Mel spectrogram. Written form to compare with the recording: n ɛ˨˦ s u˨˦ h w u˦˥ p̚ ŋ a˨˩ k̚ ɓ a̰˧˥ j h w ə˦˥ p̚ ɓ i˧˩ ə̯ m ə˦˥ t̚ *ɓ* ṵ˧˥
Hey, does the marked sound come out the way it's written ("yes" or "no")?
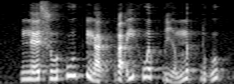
yes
